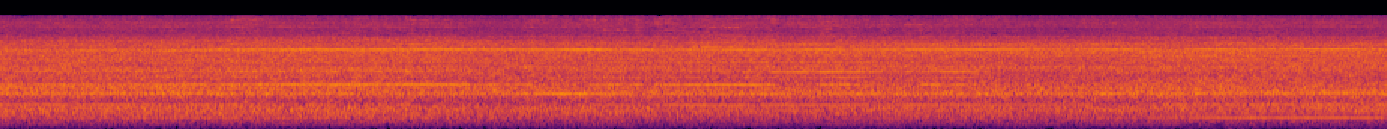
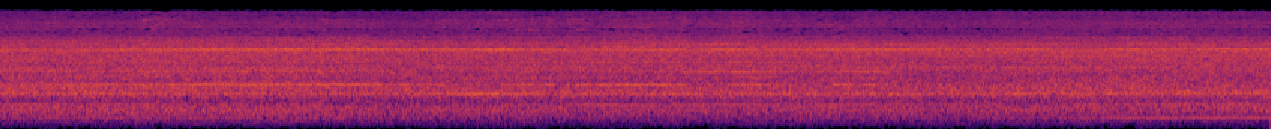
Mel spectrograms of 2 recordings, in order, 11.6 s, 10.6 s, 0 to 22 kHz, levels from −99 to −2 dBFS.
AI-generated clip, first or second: second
